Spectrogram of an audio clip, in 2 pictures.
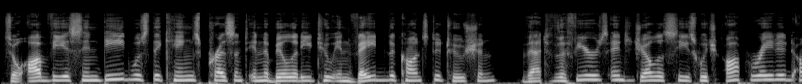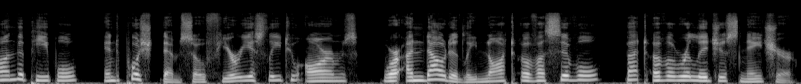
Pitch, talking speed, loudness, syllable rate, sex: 175 Hz, 150 wpm, -19 LUFS, 4.7 syllables/s, male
